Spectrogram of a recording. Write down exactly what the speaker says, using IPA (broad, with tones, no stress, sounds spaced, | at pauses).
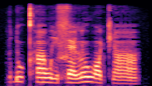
ɗ u˦ kʰ ã˦ w i˨ s ɛ˨ l ʊ˦ w ɔ˨ t͡ʃ ã˨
